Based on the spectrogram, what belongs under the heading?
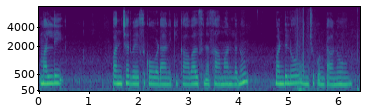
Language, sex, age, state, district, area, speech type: Telugu, female, 18-30, Andhra Pradesh, Chittoor, urban, spontaneous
